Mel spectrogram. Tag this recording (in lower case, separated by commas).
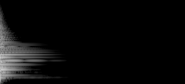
music, musical instrument, snare drum, percussion, drum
